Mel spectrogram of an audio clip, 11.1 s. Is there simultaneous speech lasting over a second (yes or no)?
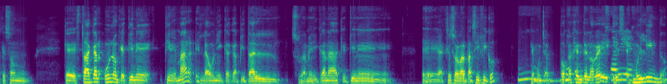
yes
